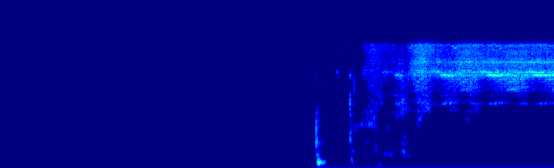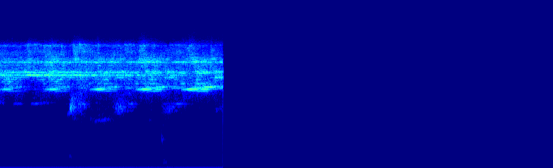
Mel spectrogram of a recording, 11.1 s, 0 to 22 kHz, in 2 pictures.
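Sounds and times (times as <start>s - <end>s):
faint whistling tones: 3.6s - 7.8s
steady high-pitched hiss: 3.7s - 7.7s.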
